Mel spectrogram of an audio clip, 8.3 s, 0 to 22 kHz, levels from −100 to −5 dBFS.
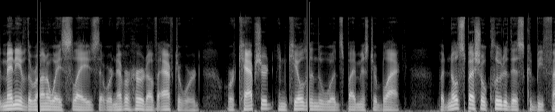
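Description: At 0.56 to 0.61 s and again at 4.61 to 4.65 s, the speech drops out for about 44 ms and then 40 ms, four seconds apart: a gap at a join of encoded pieces. Separately encoded segments were spliced with their encoder start delay and final-frame padding left in, so silence opens mid-sound. On a waveform each appears as a flat stretch with smeared edges. On a spectrogram it is a narrow vertical blank band before the speech resumes where it stopped.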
